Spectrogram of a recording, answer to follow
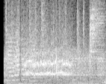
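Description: Film chase soundtrack: motorcycle and jeep engines running with a high, wavering squeal like skidding tyres, over background music.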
